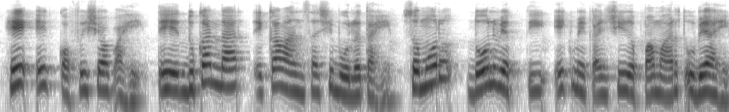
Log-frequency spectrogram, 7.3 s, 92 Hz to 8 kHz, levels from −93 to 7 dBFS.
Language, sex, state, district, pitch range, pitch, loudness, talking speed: Marathi, female, Maharashtra, Aurangabad, 185-245 Hz, 215 Hz, -21 LUFS, 165 wpm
